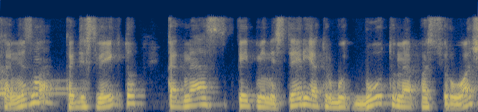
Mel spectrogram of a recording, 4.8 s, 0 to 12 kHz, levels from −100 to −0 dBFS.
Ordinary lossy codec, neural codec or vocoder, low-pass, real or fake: Opus, 64 kbps; none; 7.2 kHz; real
